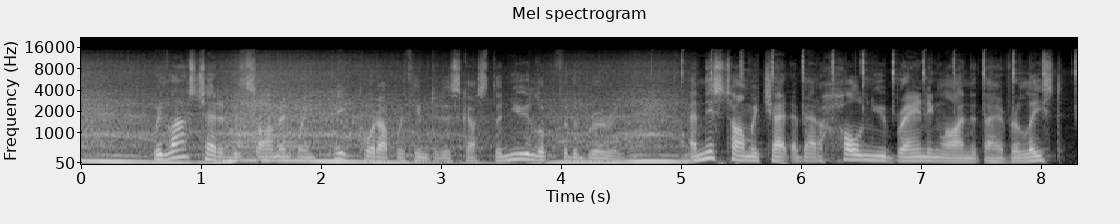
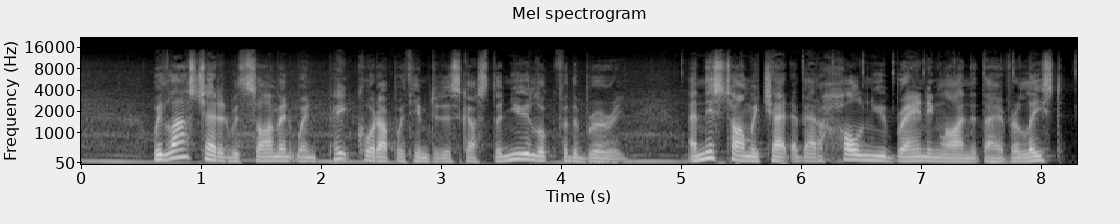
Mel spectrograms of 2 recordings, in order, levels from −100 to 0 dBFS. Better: second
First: traffic noise; loud; throughout; 3 dB below the speech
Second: traffic noise; faint; throughout; 20 dB below the speech

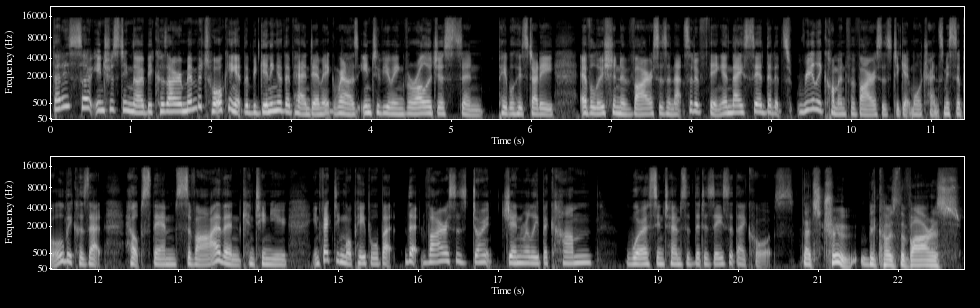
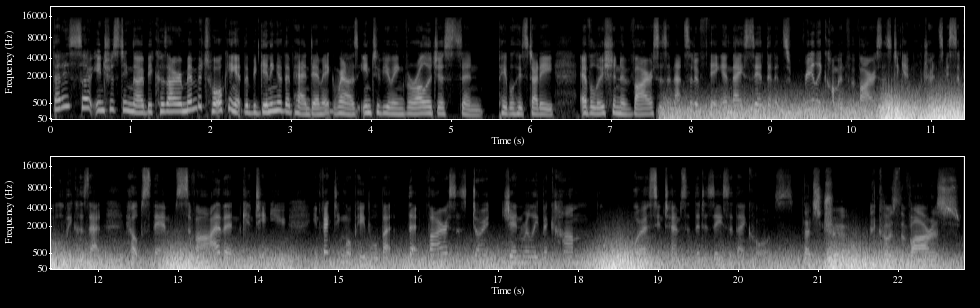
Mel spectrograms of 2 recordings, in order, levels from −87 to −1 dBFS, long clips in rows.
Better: first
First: none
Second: wind noise on the microphone; heavy; from 7.5 s on; 5 dB above the speech

